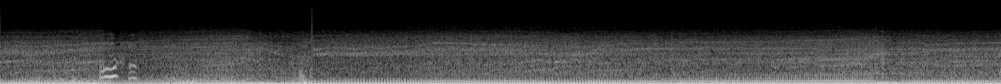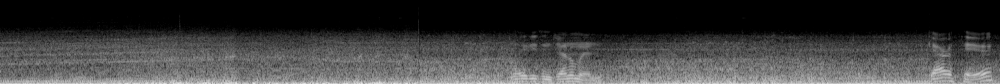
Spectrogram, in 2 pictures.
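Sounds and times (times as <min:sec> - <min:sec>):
motorcycle engine accelerating: 0:00.0 - 0:20.0
wind noise on microphone: 0:10.7 - 0:20.0.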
